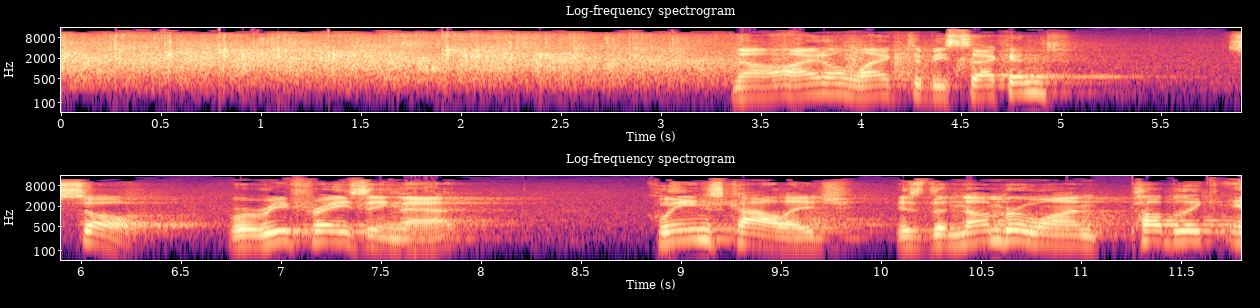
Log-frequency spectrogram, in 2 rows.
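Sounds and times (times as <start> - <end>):
large crowd applauding at a college: 0.0 - 4.6
speech: 3.4 - 5.1, 5.8 - 8.0, 8.8 - 11.7.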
